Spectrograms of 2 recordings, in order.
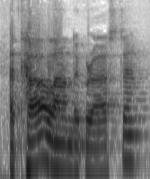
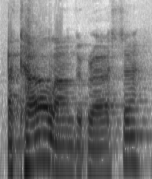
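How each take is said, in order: No difference in how they are said.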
